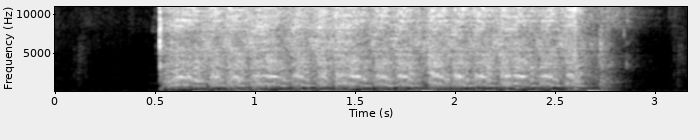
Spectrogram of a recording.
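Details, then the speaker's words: 2004 Honda CBR600RR after new throttle cable and levers, fuel line just reconnected: starter whirs for a couple of seconds with only a faint grumble, never catching while fuel is primed; cranks but won't start, cause unconfirmed. "Okay, I heard it grumble a little bit, so it's definitely. Keep priming it."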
